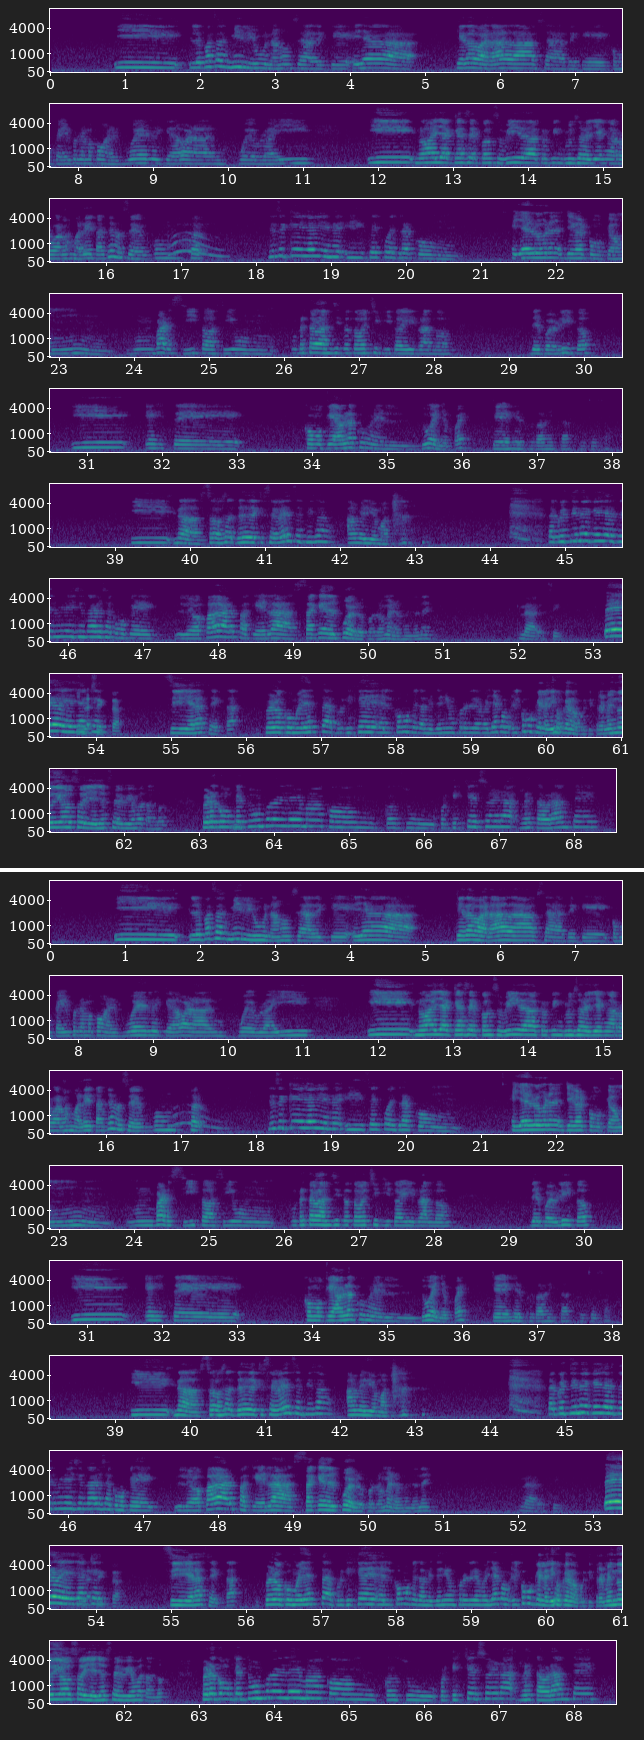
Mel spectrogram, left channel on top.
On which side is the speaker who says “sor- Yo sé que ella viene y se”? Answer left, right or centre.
Right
